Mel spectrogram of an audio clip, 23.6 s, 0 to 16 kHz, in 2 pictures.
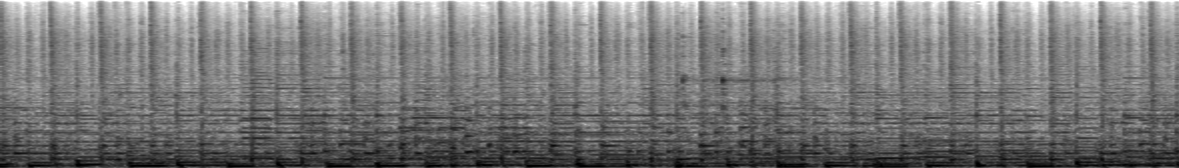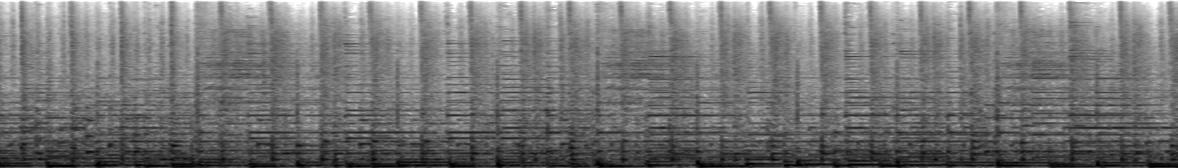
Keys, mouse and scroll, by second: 0.1 click, 0.8 click, 2.9 shift+F6, 6.2 click, 8.9-10.6 drag, 11.1 click, 11.8 click, 12.6-13.9 drag, 14.6 click, 15.9 click, 16.8 click, 17.8-19.3 drag, 19.9-21.5 drag, 22.4 click.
